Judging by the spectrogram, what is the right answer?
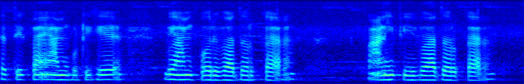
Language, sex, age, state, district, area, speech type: Odia, female, 45-60, Odisha, Mayurbhanj, rural, spontaneous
